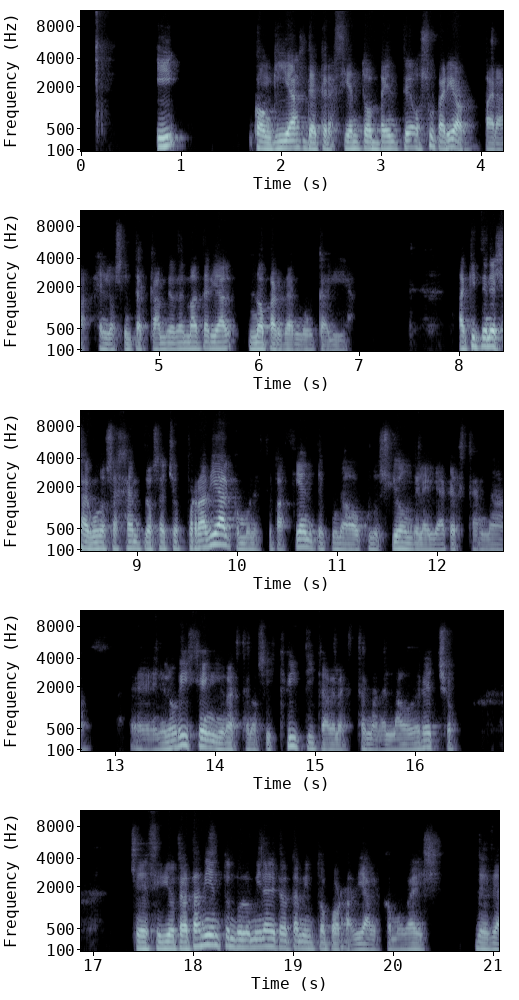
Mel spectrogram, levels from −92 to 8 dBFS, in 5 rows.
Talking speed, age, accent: 170 wpm, 30-49, Spanish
